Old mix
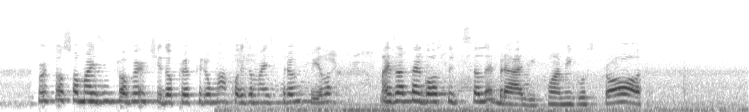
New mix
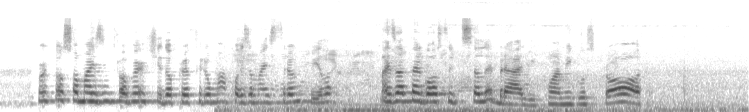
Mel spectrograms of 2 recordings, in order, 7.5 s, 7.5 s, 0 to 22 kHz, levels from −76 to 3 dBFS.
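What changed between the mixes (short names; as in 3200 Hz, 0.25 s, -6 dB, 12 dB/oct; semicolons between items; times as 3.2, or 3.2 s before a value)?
speech -4.0 dB; master: remove air absorption 310 m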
